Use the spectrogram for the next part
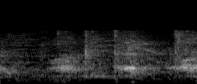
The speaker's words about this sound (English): And you can hear the on-to-state chant coming from the Spartan crowd.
